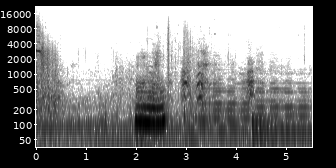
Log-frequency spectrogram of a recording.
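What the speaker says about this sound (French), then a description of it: "Il y a un chien qui aboie." Dog barking in The Last of Us, a short loud burst of barks followed by lighter yips and whimpers, with game sounds and a faint voice around it.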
